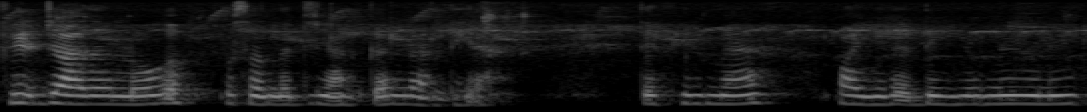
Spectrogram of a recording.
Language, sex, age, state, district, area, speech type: Dogri, female, 30-45, Jammu and Kashmir, Samba, urban, spontaneous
